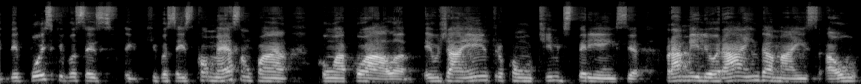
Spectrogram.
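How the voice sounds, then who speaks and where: A man's voice: a little high, sharp tone. Chatty man hosting a webinar. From Minas Gerais, Brazil. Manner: chatty, many fillers like "né" and "tá". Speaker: webinar host, experience coordinator. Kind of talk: online webinar presentation. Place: online video call.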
